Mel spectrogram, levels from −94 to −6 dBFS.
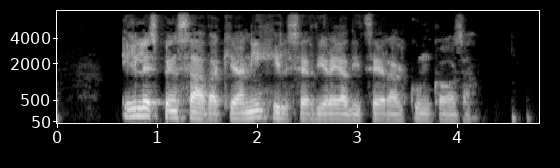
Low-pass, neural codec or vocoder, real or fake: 7.2 kHz; none; real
